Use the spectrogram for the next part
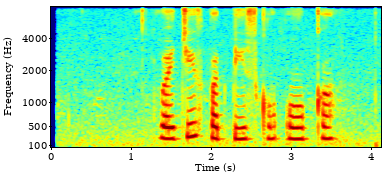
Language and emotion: Russian, sad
